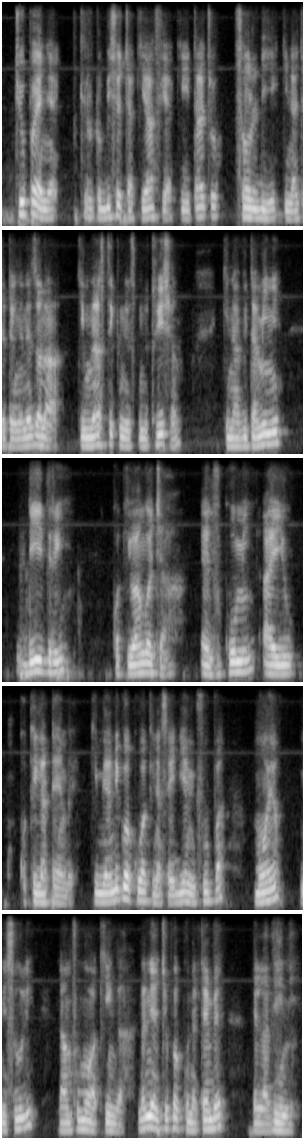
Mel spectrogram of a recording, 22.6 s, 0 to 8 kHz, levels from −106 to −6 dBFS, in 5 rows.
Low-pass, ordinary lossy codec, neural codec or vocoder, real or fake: 7.2 kHz; Opus, 24 kbps; none; real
